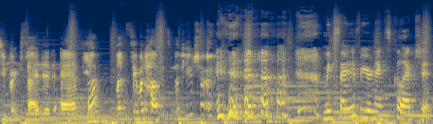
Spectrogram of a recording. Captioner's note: laughter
